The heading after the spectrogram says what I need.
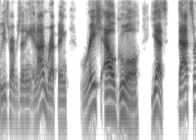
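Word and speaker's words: Ra's al Ghul: to pronounce it not Raz Al ghoul not Rouge no no it's Rachel al Ghul it's a Hebrew pronunciation with an Arabic uh you know naming convention that's how deep I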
